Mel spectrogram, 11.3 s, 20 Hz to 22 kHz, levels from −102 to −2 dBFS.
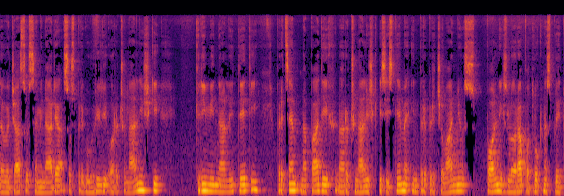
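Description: At 7.51 to 7.60 s and again at 9.06 to 9.19 s, the speech has a short stall from a late packet. The jitter buffer ran dry, so the receiver stretched the preceding sound by about 59 ms and then 56 ms, giving a brief held sound with a faint buzz or dip. Nothing is lost, and timing resumes from the same point.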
